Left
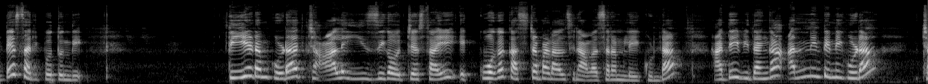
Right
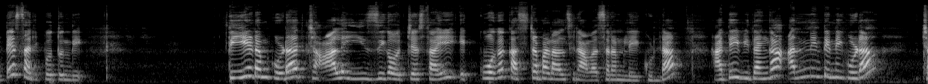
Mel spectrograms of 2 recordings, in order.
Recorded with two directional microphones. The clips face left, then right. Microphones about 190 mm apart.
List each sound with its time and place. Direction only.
0.0 s a woman's voice: 15° left (ahead or behind)
1.1 s a sound: 15° left (ahead or behind)
2.2 s a woman's voice: 10° left (ahead or behind)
